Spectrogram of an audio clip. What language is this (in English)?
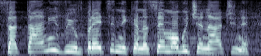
Serbian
